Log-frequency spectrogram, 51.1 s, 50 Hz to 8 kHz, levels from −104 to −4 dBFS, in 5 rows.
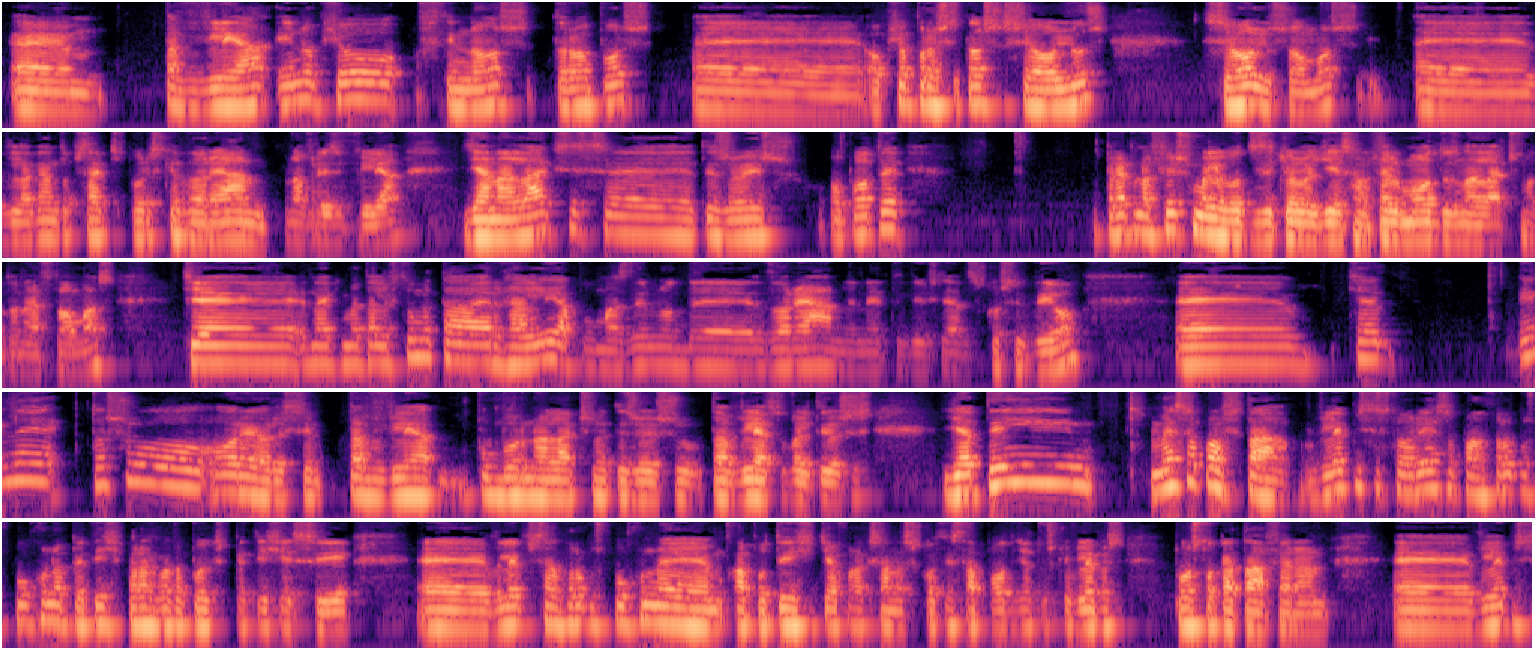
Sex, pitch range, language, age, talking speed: male, 115-140 Hz, Greek, 20-39, 135 wpm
